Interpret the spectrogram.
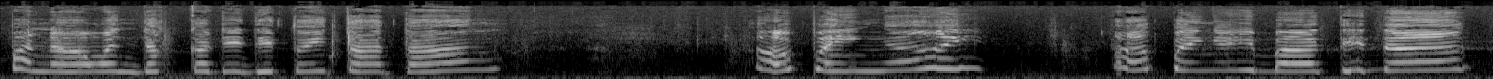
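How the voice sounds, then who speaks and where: A woman's voice: very high voice, fairly even intonation, takes it slowly, pauses often, sharp tone, soft background music, full character voice. A woman playing an anxious, obedient young daughter with a plaintive manner in an Ilocano radio drama. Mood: tearful pleading.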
